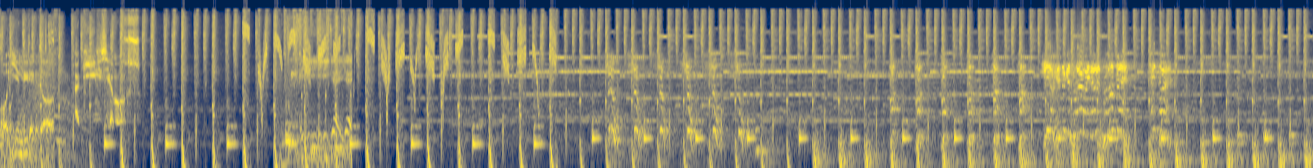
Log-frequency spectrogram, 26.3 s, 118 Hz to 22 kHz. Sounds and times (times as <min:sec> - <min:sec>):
Speech: 0:00.0 - 0:02.8, 0:06.0 - 0:07.1, 0:20.4 - 0:23.5
Music: 0:00.0 - 0:26.2.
